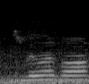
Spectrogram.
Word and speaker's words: Louisville: That's how you pronounce it. Louisville, say it like you're drinking bourbon.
